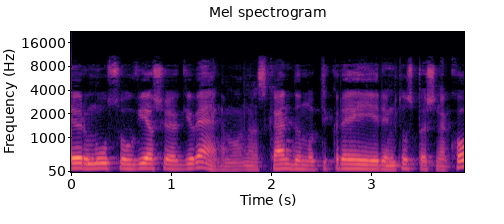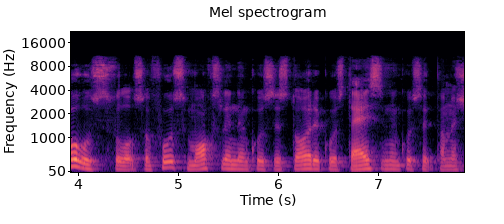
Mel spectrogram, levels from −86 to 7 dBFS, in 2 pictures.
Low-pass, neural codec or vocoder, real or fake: 10.8 kHz; codec, 24 kHz, 0.9 kbps, WavTokenizer, medium speech release version 2; fake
